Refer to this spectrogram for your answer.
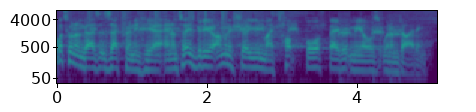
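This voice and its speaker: Music plays behind a man mumbling at a very fast pace with an Australian accent, his medium-pitched voice carrying lively intonation. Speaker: fitness youtuber. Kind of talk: casual vlog tutorial. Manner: casual, joking.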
